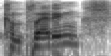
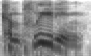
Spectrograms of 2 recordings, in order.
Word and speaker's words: completing: this word here okay give me a good long e sound complete instead of completing complete completing completing good about completing the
